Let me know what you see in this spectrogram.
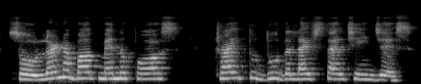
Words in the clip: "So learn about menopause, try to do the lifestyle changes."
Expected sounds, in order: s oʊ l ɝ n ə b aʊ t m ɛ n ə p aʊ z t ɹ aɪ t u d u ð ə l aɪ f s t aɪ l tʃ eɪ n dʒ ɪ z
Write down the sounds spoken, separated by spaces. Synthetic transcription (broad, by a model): s oʊ l ɝ n ə b aʊ t m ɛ n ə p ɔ s t ɹ aɪ t u d u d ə l aɪ f s t aɪ l tʃ eɪ n dʒ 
